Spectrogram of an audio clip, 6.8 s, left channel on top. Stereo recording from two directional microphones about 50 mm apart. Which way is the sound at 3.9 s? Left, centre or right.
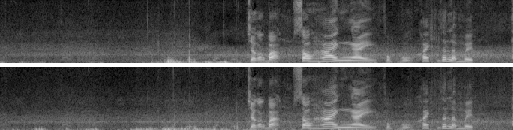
Left.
